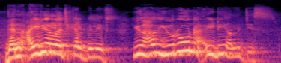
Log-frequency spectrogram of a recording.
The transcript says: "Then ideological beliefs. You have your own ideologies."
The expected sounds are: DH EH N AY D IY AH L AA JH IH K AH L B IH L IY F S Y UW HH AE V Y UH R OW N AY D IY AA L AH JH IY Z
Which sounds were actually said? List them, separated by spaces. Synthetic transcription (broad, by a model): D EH N AY D IY AH L AA JH IH K AH L B IH L IY F S Y UW HH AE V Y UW R OW N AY D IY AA L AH JH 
